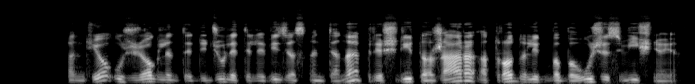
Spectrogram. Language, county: Lithuanian, Vilnius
